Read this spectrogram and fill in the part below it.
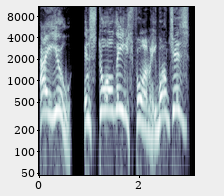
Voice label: Male Goblin Play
